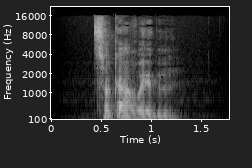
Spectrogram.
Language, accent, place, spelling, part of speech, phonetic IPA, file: German, Germany, Berlin, Zuckerrüben, noun, [ˈt͡sʊkɐˌʁyːbn̩], De-Zuckerrüben.ogg
- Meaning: plural of Zuckerrübe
